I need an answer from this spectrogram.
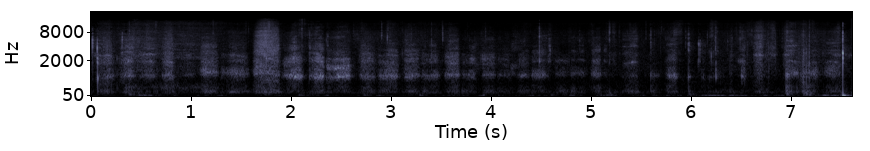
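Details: Playful pet wolfdog Boris panting steadily at close range indoors, breathy rhythmic huffs with a low throaty undertone and a brief louder exhale near the end.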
